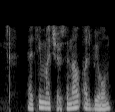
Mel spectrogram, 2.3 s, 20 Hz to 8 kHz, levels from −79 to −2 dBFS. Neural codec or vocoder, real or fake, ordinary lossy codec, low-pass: codec, 16 kHz, 0.5 kbps, X-Codec, HuBERT features, trained on LibriSpeech; fake; AAC, 16 kbps; 7.2 kHz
